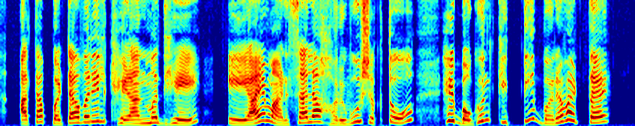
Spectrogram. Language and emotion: Marathi, happy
